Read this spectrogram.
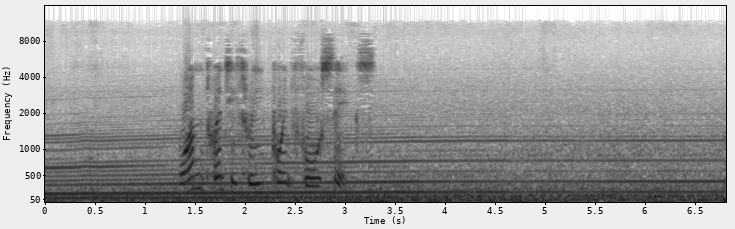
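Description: A car engine roars at high speed with a steady drone.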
